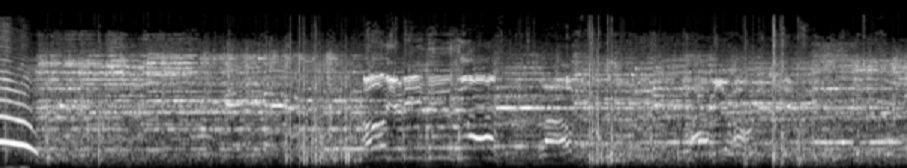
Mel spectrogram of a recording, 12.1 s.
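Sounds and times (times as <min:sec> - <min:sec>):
music with held notes: 0:00.0 - 0:12.0
fireworks bangs and crackles: 0:00.1 - 0:05.8, 0:07.6 - 0:11.6.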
